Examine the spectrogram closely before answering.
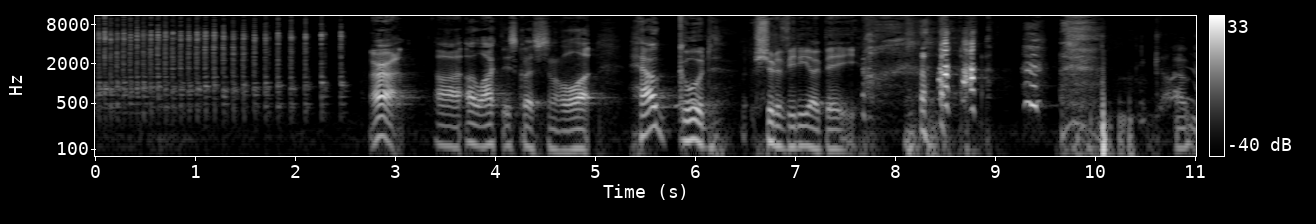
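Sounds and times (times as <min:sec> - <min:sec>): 
prize wheel spinning with ratcheting clicks: 0:00.0 - 0:02.6
speech: 0:02.8 - 0:08.6
laughter: 0:07.7 - 0:10.0.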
